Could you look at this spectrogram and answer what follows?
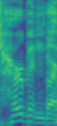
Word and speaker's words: Herban Bud: It's pronounced Herban Bud. Herban Bud. Yeah. Everybody knows the H is not silent.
